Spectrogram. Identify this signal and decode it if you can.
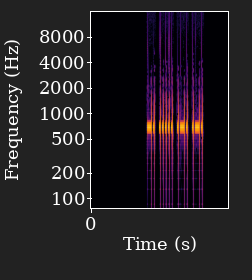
Morse code, heard as a keyed tone, about 40 wpm, 700 Hz. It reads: N5RR
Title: Easy Call Signs Repeated 2x - 40wpm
